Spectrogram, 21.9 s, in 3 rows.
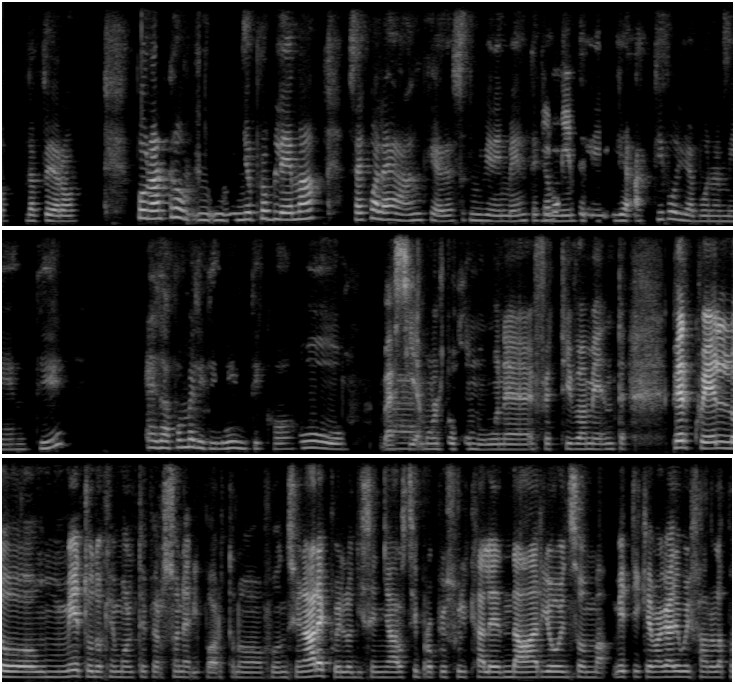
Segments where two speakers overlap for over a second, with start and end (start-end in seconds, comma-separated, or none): none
